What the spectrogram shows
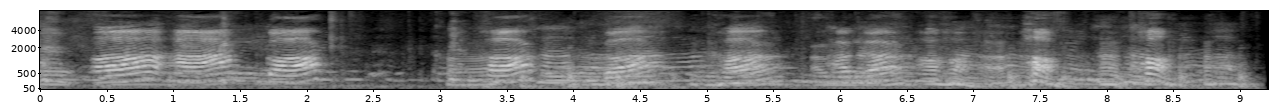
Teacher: आ का उच्चारण स्थान कंठ, क का उच्चारण स्थान कंठ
